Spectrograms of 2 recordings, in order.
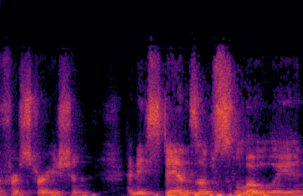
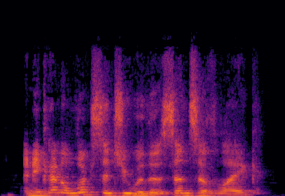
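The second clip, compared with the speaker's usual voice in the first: normal talking voice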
